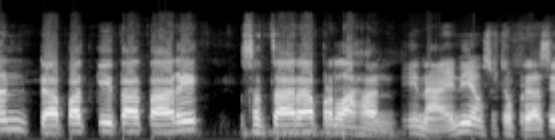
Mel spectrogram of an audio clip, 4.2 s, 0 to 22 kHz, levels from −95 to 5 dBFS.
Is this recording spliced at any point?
yes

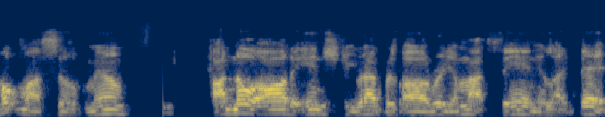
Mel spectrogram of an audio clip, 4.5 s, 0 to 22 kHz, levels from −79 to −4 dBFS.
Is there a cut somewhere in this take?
yes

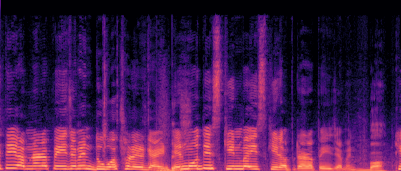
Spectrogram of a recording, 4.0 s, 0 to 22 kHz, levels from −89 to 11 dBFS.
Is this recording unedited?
no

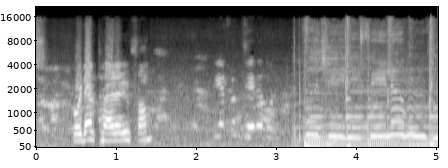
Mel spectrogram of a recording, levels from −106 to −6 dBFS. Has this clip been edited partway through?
no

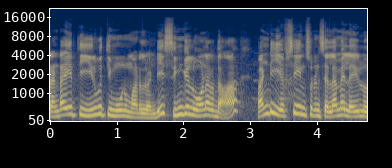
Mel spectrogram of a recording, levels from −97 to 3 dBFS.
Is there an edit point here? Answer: no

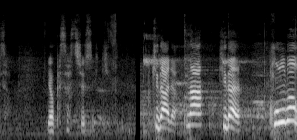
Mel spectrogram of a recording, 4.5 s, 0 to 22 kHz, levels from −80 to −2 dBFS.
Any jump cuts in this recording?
yes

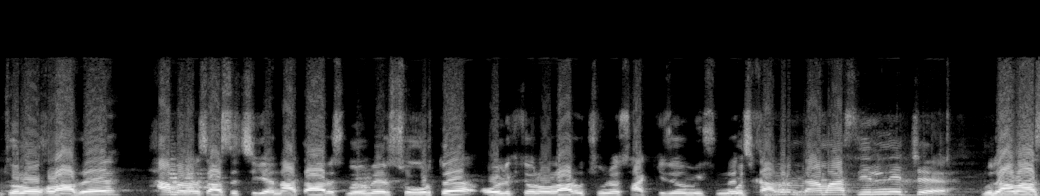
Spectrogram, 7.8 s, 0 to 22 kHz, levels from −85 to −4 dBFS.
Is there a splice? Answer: yes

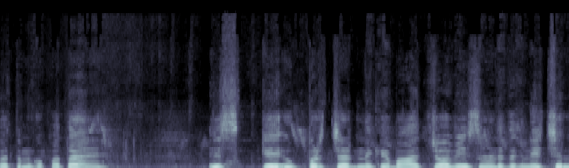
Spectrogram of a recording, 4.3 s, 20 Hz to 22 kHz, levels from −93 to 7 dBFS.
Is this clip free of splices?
yes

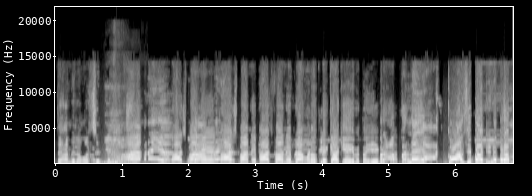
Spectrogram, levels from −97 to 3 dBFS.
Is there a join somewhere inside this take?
yes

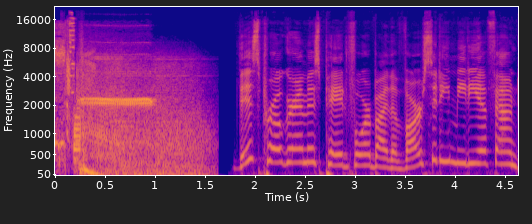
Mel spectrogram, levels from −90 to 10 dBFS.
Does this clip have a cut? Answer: yes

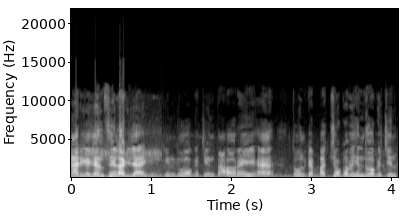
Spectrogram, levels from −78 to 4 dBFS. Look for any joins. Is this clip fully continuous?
no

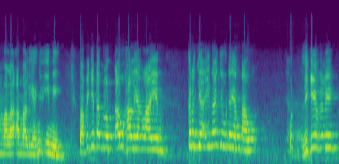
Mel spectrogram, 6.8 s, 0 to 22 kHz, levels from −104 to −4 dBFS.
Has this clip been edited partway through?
yes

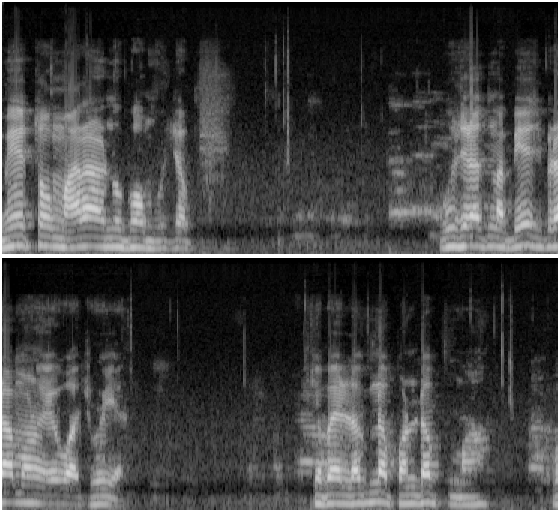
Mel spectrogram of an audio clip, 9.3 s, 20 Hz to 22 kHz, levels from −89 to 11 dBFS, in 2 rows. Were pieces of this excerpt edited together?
no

